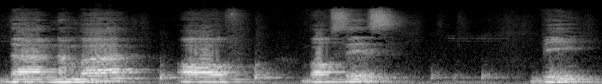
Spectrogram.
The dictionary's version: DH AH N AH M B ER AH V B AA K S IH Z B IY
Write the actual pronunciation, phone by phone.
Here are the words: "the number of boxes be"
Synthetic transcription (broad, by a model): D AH N AH M B ER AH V B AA K S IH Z B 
